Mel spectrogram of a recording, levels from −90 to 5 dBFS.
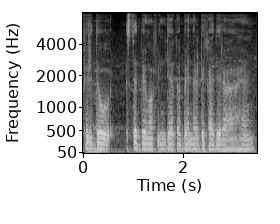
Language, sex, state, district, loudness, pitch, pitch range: Hindi, male, Arunachal Pradesh, Papum Pare, -16 LUFS, 110 Hz, 110-115 Hz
